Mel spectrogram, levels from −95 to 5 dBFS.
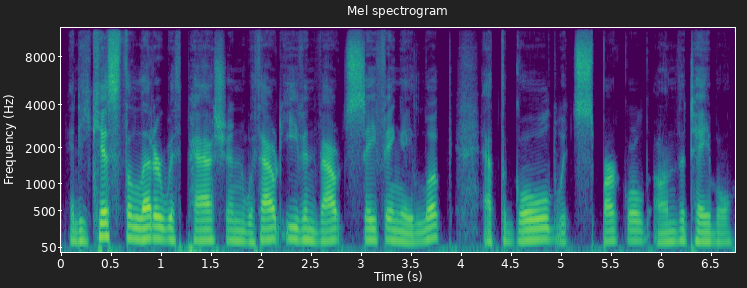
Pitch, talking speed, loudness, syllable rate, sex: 115 Hz, 180 wpm, -20 LUFS, 4.7 syllables/s, male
